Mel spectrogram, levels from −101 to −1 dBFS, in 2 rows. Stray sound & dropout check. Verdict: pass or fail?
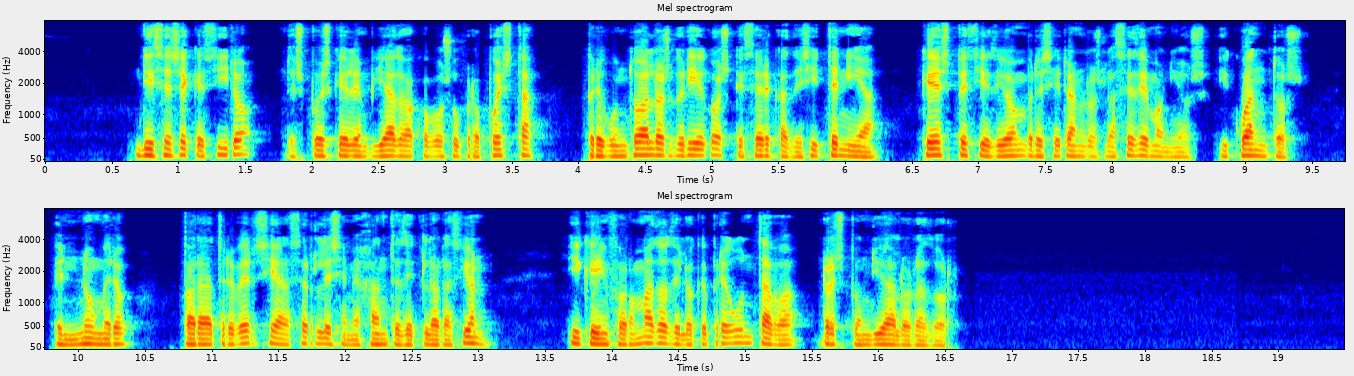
pass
